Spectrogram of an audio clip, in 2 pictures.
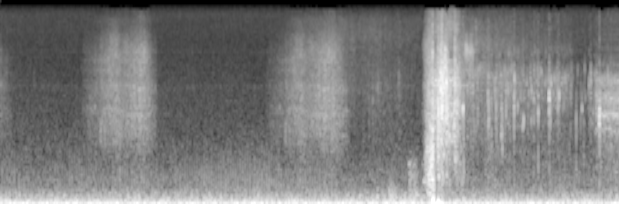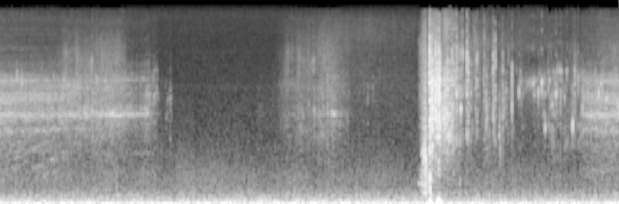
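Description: Water spills and splashes down in two sharp, loud rushes several seconds apart, with fainter trickling between them over a steady low rumble; no one speaks. The water falls from one leg of a giant spider in a video game.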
